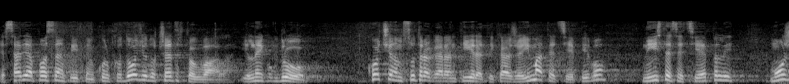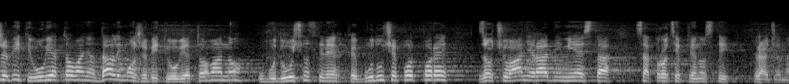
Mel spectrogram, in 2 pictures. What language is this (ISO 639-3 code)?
hrv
